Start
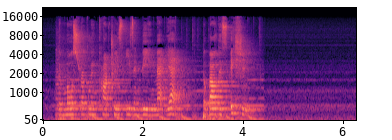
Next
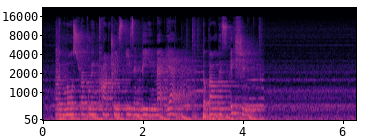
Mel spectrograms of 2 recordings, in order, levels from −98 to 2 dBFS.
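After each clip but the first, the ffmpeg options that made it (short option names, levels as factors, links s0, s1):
-filter_complex "[0:a]acrossover=split=230[s0][s1];[s1]acompressor=threshold=0.02:ratio=6[s2];[s0][s2]amix=inputs=2:normalize=0,volume=0.447"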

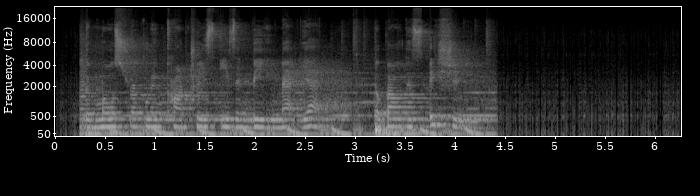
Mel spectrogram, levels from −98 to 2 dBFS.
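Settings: -af "aeval=exprs='sgn(val(0))*max(abs(val(0))-0.00188,0)':c=same,volume=1.12"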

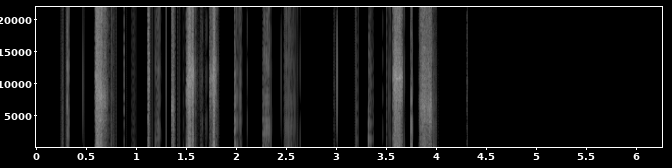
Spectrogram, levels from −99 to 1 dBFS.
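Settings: -af "aderivative,aeval=exprs='(mod(59.6*val(0)+1,2)-1)/59.6':c=same,acrusher=bits=6:mix=0:aa=0.5,volume=2.51"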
